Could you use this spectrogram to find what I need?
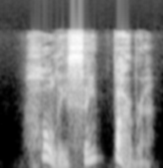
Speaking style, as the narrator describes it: exclaimed Leonella

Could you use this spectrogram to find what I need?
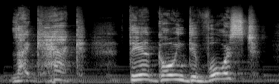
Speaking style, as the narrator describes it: shouts

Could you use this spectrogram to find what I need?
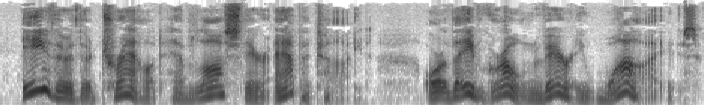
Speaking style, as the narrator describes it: muttered Farmer Brown's boy

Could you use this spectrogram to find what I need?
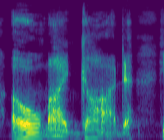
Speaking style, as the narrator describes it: he groaned

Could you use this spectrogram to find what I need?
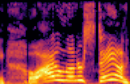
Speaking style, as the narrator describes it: cries the politician

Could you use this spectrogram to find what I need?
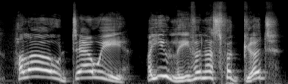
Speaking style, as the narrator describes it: a neighbour who exclaimed

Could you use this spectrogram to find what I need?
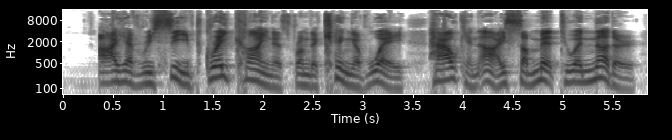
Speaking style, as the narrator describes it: said angrily

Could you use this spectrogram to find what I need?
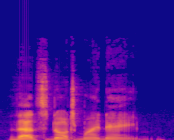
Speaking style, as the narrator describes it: Athos said

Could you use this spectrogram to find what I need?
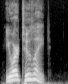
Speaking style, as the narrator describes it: he cried proudly

